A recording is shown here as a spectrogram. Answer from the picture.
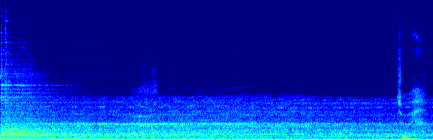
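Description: A steady deep rumble under faint background music, without distinct impacts.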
